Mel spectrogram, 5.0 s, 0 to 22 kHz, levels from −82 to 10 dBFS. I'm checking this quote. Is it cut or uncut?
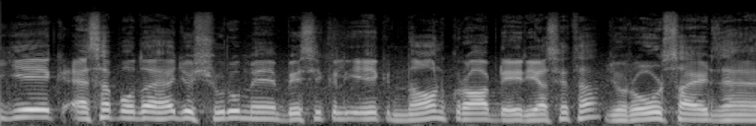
uncut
